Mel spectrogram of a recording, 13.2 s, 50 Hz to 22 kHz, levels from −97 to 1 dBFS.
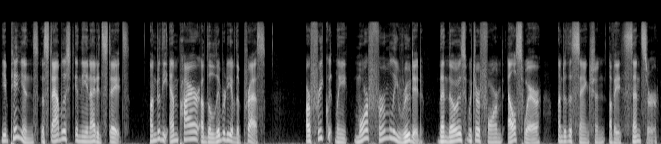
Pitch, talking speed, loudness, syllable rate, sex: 140 Hz, 150 wpm, -21 LUFS, 5.4 syllables/s, male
